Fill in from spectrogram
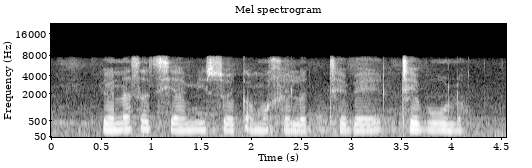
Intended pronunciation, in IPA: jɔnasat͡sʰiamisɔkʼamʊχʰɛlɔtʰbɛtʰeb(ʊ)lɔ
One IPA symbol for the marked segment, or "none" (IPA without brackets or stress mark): ʊː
